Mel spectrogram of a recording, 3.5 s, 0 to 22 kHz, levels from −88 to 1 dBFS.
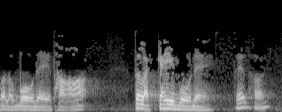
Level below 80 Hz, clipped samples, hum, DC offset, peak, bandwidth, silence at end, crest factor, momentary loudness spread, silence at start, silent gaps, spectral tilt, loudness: -48 dBFS; under 0.1%; none; under 0.1%; 0 dBFS; 6.2 kHz; 0.15 s; 18 dB; 13 LU; 0 s; none; -6.5 dB/octave; -19 LUFS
